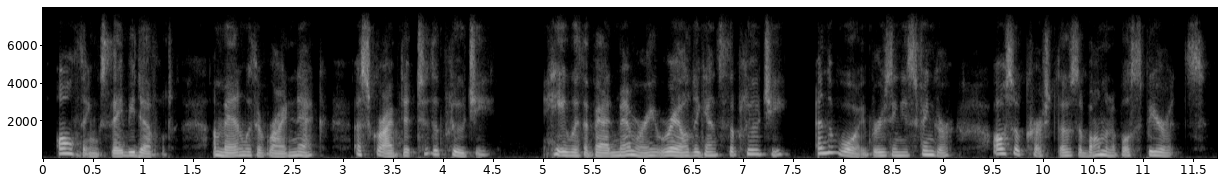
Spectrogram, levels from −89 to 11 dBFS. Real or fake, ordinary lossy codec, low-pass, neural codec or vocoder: fake; Opus, 24 kbps; 7.2 kHz; vocoder, 22.05 kHz, 80 mel bands, Vocos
